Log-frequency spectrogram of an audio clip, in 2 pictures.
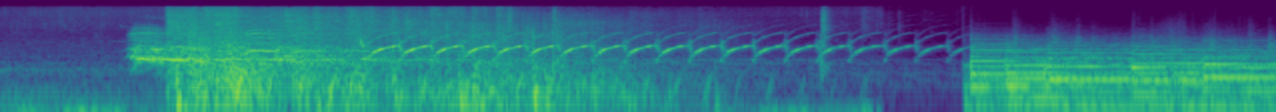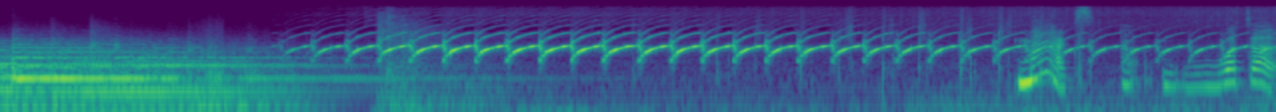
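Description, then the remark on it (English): Car window glass shatters loudly with a sharp crash, then a car alarm wails in a repeating warble, shifts to a steady pulsing tone, and returns to the rising whoop pattern, loud throughout, on a car lot where every car is trashed. “Don't move! There's glass all around you!”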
